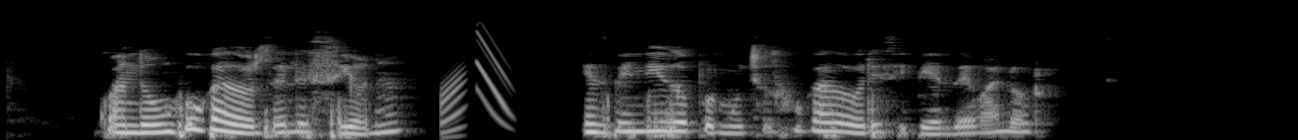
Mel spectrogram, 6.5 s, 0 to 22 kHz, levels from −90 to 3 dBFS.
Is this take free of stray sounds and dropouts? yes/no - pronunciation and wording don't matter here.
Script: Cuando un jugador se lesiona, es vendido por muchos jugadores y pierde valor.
no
